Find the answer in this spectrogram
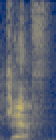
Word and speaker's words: GIF: yes choosy developers choose Jiff well I do support Jeff and you know the guy who created GIF says it's pronounced Jiff so the voice of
